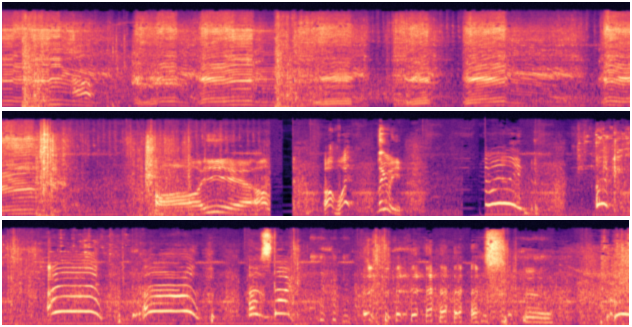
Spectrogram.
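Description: A motorcycle engine hums and revs.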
